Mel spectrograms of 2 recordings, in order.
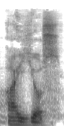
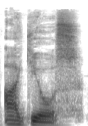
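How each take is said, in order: First: No g sound; a y-glide follows the a. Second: A full g sound is heard after the a. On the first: "Но произносится «айос» по-гречески" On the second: "слово «агиос» по-гречески — это «святой»"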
